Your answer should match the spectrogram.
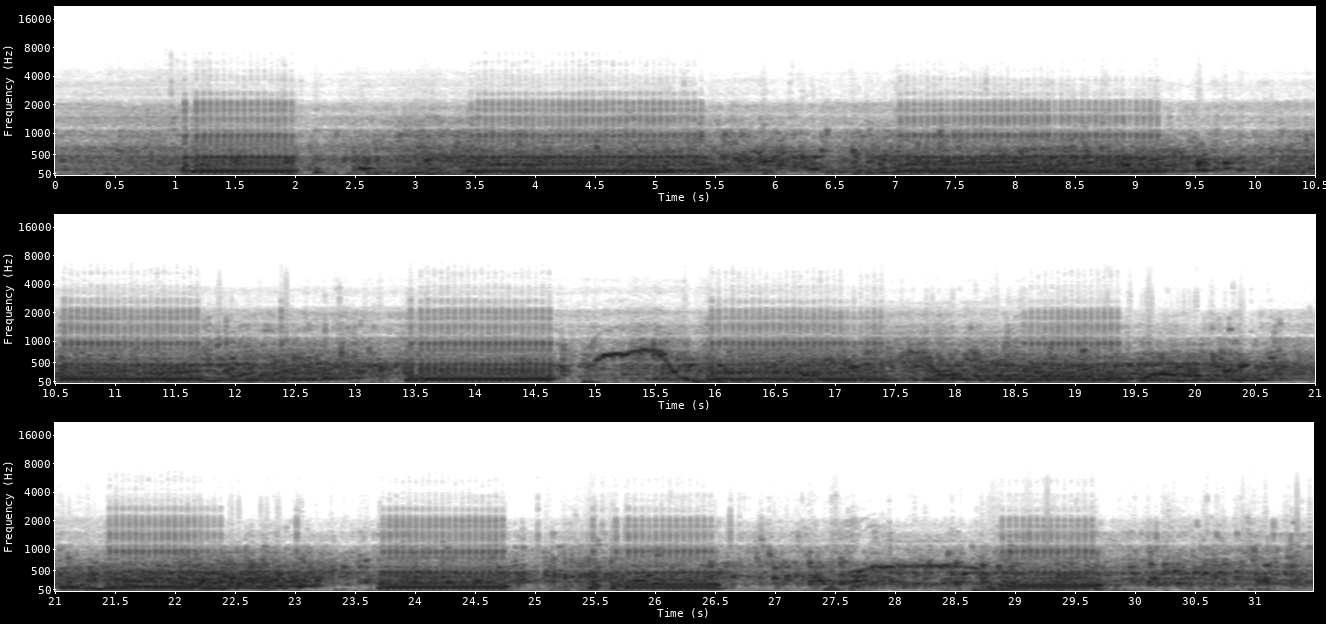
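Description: A diver breathing underwater through a regulator fed by a surface air hose: breaths come every two to three seconds, each exhalation a gush of bubbles rumbling past the microphone, over a steady low rumble.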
